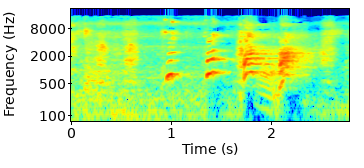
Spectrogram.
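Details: Siberian Husky, one of three pet huskies, vocalizing while playing in a morning routine: four short, sharp yips with rising pitch, spaced about half a second apart, over a low background murmur.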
